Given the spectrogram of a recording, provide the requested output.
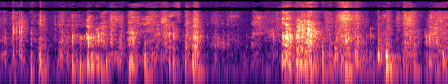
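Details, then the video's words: Mochi, a Boston Terrier and French Bulldog mix, wrestles indoors with Curro in a play-fight. Harsh, breathy growls and snorts come in rapid uneven bursts, with scuffling throughout. "Epic and hilarious doggy play-fight"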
